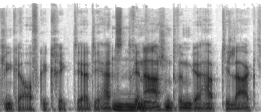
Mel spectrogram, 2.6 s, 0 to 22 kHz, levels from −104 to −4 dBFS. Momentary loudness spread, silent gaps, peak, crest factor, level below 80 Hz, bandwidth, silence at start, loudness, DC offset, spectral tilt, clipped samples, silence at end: 10 LU; none; 0 dBFS; 20 dB; -44 dBFS; 17.5 kHz; 0 s; -20 LUFS; under 0.1%; -6.5 dB/octave; under 0.1%; 0.1 s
